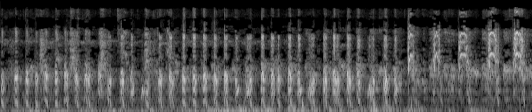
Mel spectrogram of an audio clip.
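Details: ['Lal-type chukar partridge delivering a fast, steady chuckling series of clipped notes, about three per second. A brighter, higher burst of notes comes near the end, over a faint low background rumble.']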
